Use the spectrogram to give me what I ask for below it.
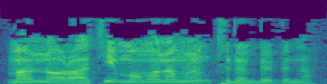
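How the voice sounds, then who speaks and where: Man preacher doing a hurt little boy, plaintive, gravelly, muffled recording. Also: mid-range voice, close to an everyday voice. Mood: sulking.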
